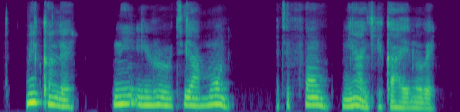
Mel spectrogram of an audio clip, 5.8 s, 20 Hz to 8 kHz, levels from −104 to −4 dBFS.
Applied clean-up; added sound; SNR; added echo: neural mask model Resemble Enhance denoiser.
